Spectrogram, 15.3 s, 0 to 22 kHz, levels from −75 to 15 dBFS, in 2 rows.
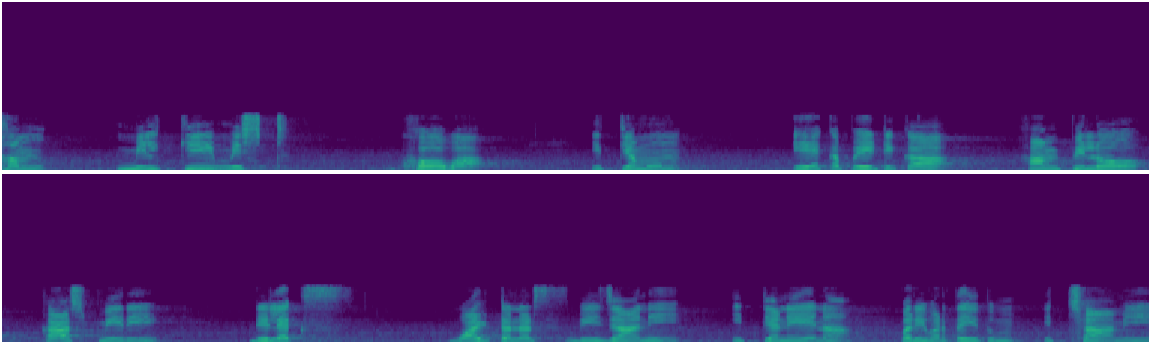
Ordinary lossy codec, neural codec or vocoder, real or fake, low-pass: none; vocoder, 44.1 kHz, 128 mel bands every 512 samples, BigVGAN v2; fake; 7.2 kHz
